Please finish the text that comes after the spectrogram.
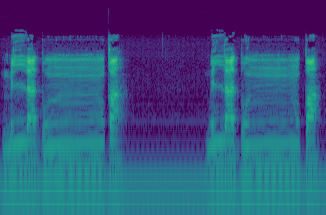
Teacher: Notice that we have prolonged, however, the second nun sakin in this example, and this is because of ikhfa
